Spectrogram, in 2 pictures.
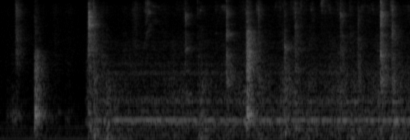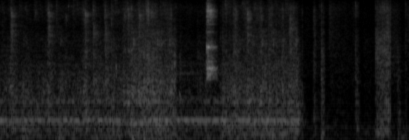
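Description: A sewing machine runs steadily, stitching.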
